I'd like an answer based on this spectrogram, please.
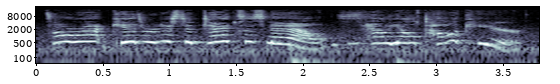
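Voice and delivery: high, laughing mock Texas accent; playful Texas accent. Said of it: "the y'all bomb starts coming out again".

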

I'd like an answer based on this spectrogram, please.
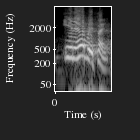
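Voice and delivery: high, loud call of the verse; emphatic prompt. Shown as a demonstration. Preacher prompting the congregation to say it, emphatic. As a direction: call it out for the crowd to follow. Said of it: "you're not strong to say".

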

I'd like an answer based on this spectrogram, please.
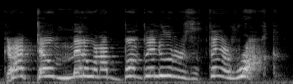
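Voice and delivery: high-pitched hen, gloating; cackly high talking hen; triumphant hen. A narrator's reading. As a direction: crow over being right. Storyteller voicing the gloating hen.

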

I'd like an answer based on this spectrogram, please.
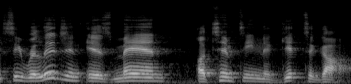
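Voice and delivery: preaching at full force to the church; rising preaching. Acted. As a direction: drive it home to the congregation.

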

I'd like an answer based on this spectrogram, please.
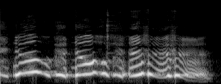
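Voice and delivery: high-pitched mock wail; pretend crying. Bully asked about their father, mock wailing. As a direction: play a kid bursting into tears. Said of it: "how to make you cry".

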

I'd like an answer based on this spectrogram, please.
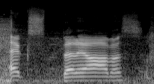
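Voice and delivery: slow, drawn-out mock incantation; playful wizard incantation; spell casting.

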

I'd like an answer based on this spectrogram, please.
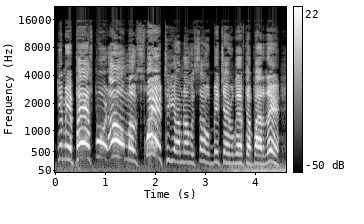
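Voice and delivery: normal talking voice

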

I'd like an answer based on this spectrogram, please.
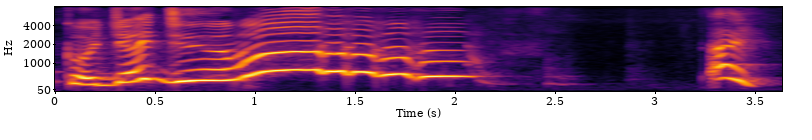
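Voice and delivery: high, loud delighted echo; delighted squeal. Real, not acted.

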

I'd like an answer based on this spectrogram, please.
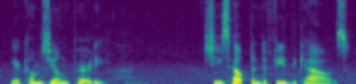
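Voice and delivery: plain reading voice

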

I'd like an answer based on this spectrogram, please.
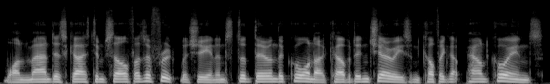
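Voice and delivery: ordinary delivery, nothing marked

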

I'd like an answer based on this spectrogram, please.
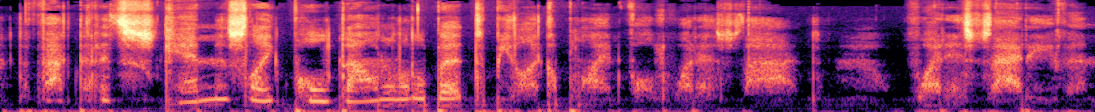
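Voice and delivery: breathless, voiceless awe; hushed whisper. Real, not acted. Player marveling at the creepy monster design, whispering. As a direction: whisper as if it might hear you.

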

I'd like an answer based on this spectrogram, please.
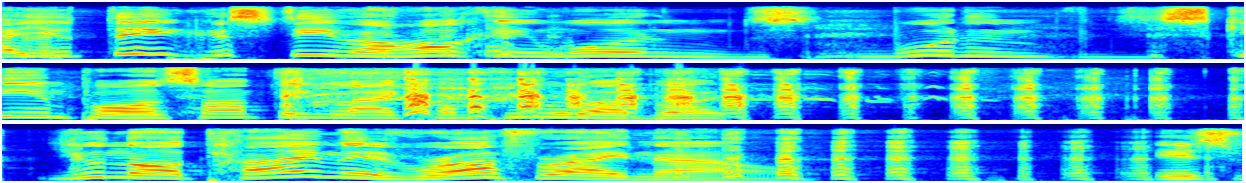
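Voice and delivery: high put-on African accent voicing Stephen Hawking; hammed-up African accent, laughing between lines; mock African-accented Stephen Hawking. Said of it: "an African voice".

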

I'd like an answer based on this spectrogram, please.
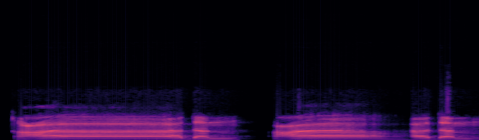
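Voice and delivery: first vowel of "আদান" stretched long; slow, chanted "আদান" with a drawn-out first syllable; madd elongation. Shown as a demonstration. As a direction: hold the opening "আ" of "আদান" on a steady note, then close on "দান". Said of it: "এক আলিফ পরিমাণ টান দিয়ে পড়তে হবে".

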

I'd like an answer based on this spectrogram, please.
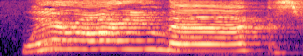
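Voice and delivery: high sing-song call. A narrator's reading. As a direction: call across the garden. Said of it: "Ruby called".

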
